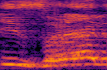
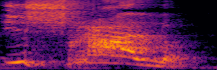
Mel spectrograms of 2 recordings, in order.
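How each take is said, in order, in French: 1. La consonne du milieu est un simple son 's'. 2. La consonne du milieu est un son 'sh'. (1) "Au lieu de Israël, c'est Ishral" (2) "c'est Ishral"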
